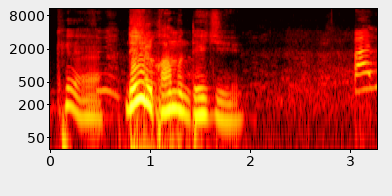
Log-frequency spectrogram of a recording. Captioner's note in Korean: 청중 웃음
